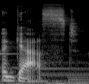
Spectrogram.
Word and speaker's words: aghast: Instagram at cast underscore aghast remember there's a silent h d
